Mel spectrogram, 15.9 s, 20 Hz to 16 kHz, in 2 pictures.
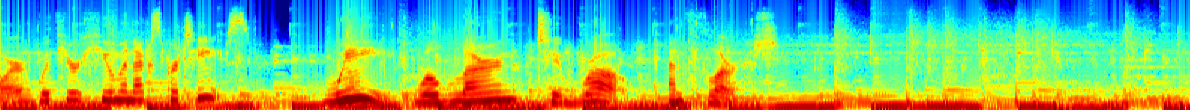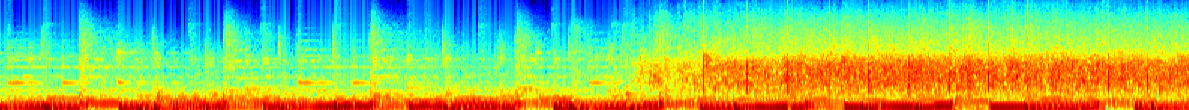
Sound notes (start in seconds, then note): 5.7 upbeat music; 12.1 audience applauding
